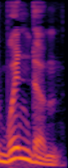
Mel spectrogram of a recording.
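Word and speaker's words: Wymondham: any help and Chris says why mondom is pronounced Windom you're welcome well why is it got so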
